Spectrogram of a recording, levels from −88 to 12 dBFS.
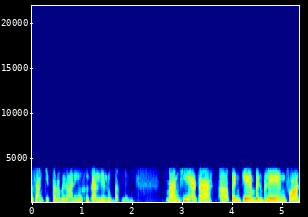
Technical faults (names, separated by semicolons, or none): AMR narrowband mobile codec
